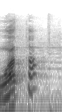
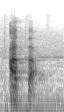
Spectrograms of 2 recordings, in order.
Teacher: le mot wata changeait de sens quand la voyelle mouillée A était glottalisée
